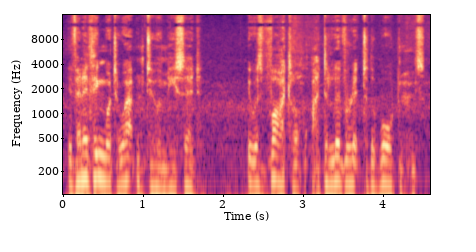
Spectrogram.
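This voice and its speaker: A man acts out a wounded royal guard on the run in a fantasy video game. He is mid-pitched, earnest and weary, heavy with guilt, with faint noise behind him. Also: fast talker, natural voice. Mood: rueful. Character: wounded, guilt-ridden fugitive soldier, former royal guard. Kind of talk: dramatic fantasy game acting.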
